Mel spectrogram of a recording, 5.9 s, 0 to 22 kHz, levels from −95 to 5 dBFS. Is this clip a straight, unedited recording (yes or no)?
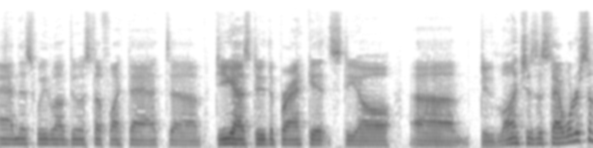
no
